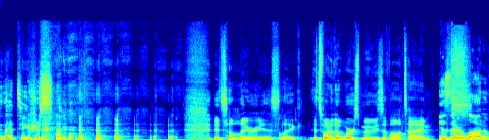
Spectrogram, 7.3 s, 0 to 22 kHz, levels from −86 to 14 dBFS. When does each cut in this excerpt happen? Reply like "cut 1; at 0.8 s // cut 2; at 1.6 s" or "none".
cut 1; at 4.8 s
